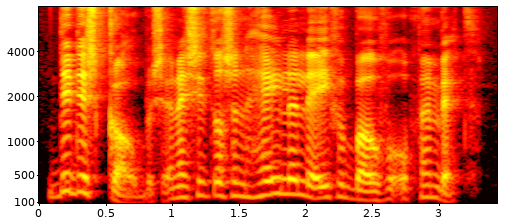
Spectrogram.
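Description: A man voicing a fussy but kind male schoolteacher in a storybook, loud and animated. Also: sits high, a little fast, pitched above the performer's own voice, exaggerated voice. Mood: teacherly.

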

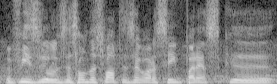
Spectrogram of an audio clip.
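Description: A man's voice: high-pitched, steady tone, fairly quick. A man giving live play-by-play futsal commentary, hesitant and often correcting himself as he thinks aloud. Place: indoor sports hall during a match. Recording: noisy sports hall with bouncing balls. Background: gym noise, ball bounces.

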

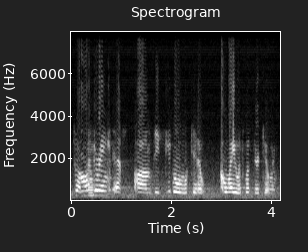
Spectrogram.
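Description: A woman calling in to a radio show over the phone, speaking haltingly and sounding stressed. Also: mid-range voice, steady tone, creaky, a bit bright, long reverb tail, a little hiss or hum. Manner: hesitant, halting, many fillers. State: stressed, going through a hard time. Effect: heard over a phone line on a call-in show.

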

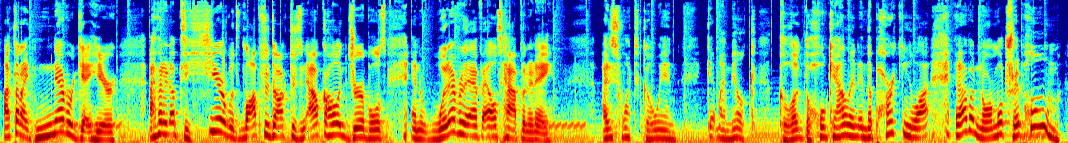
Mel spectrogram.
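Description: Woman, game narration, sarcastic, low voice. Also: expressive, brisk, faint music behind. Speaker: game streamer.

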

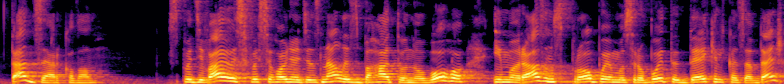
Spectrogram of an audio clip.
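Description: A woman teaching a scripted online lesson, pronouncing sounds one at a time in a clear, careful way. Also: on the high side, a little mellow.

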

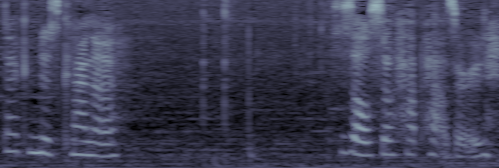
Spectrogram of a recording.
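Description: A woman with the hiccups, chatting excitedly and giggling as she plays a game at her desk microphone. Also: a little high, normal speed, gravelly, soft background music. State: has the hiccups. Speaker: gaming channel host. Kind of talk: casual let's-play commentary. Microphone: desk microphone, leaning in close.

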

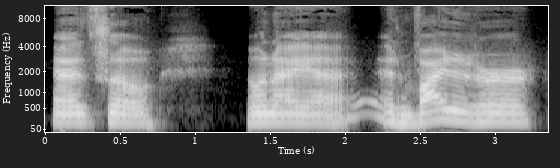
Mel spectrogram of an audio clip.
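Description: A woman's voice: fairly low pitch, fairly even intonation, slow, vocal fry, no echo, clean studio sound. A woman hosting a podcast, speaking earnestly to her audience. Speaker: podcast host. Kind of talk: podcast interview.

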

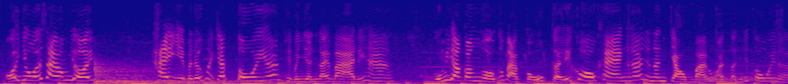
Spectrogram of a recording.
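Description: A woman's voice: very high-pitched, expressive. A woman playing a brazen young mistress who taunts the wife smugly. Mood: taunting. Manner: taunting, smug, drawn-out sentence tags. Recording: music bed behind.

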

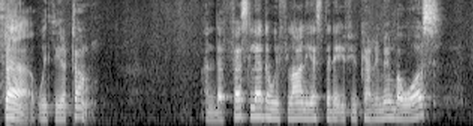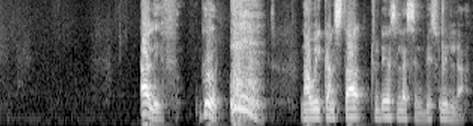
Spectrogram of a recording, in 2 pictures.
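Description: A man's voice: mid-range voice, expressive, normal speed, a little mellow. A man teaching a beginner alphabet lesson, patiently modeling letter sounds and encouraging learners to repeat.

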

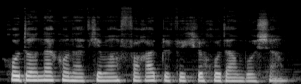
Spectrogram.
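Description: A kind, selfless enslaved man answers in a calm, gentle voice, as a woman reads him. The tone is dark and mellow over faint instrumental music. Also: fairly low pitch, breathy edge.

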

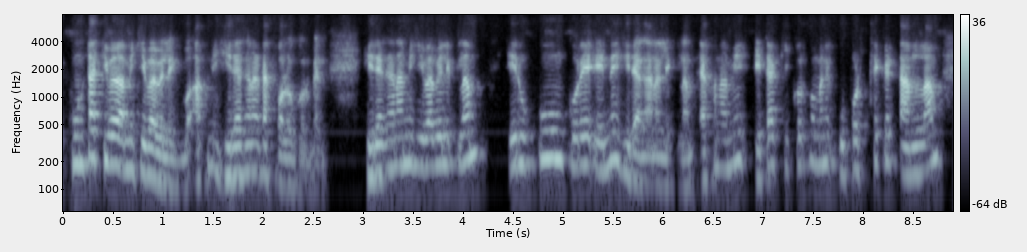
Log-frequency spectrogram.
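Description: A man's voice: a little high, breathy edge. A man teaching Japanese writing step by step, spelling out each syllable and counting the strokes aloud. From Bangladesh. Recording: dull lo-fi recording with faint hum.

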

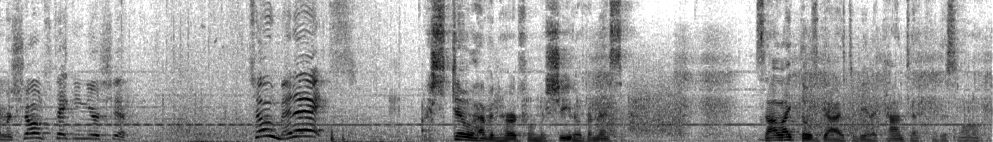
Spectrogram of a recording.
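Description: A male actor with a lowish voice plays an earnest, worried American boat captain in a dramatic video game about surviving an apocalypse. He talks insistently.

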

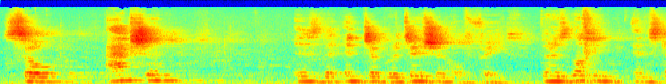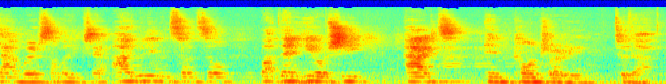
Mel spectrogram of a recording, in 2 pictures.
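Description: A man, an imam giving a measured, emphatic talk to a mixed audience at a stand mic. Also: high-pitched, steady tone, a little hiss or hum. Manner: measured, emphatic, gesturing while speaking. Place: large hall indoors. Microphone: stand mic at a lectern. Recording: echoey hall, from a distance.

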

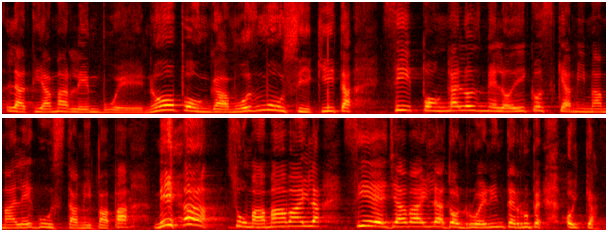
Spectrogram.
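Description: A woman's voice: high-pitched, a little hiss or hum. A woman acting out an outspoken little girl in a comic stage monologue, switching among the voices of her family. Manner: blurts embarrassing remarks, switches between family voices. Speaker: stage actress.

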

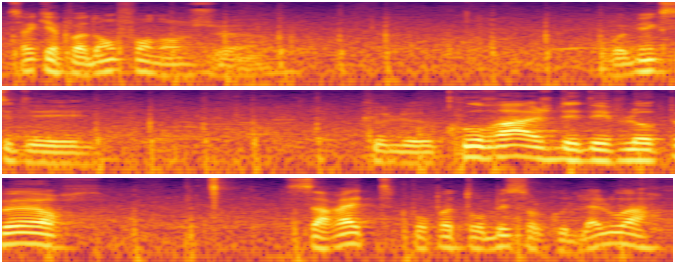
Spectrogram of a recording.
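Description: A man's voice: mid-range voice, normal speed, long pauses. Male streamer, let's-play commentary, sarcastic, rambling, studio mic, faint room noise. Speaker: gaming streamer. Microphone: studio condenser mic.

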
